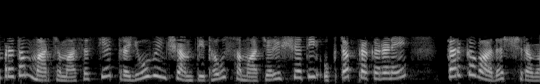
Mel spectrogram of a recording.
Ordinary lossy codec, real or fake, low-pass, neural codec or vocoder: none; real; 3.6 kHz; none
